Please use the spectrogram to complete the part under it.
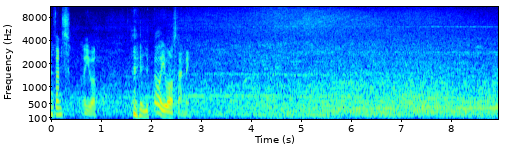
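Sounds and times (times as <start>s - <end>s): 
speech: 0.0s - 3.0s
faint tonal whines of train: 0.0s - 8.9s
train pulling in at station platform with rumbling roar: 0.4s - 8.9s.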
